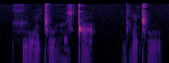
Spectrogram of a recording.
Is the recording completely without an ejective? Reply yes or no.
yes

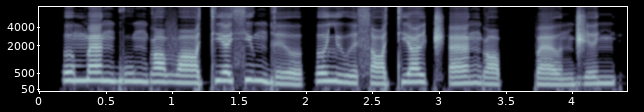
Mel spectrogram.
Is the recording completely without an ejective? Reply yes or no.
no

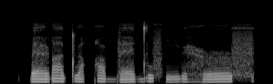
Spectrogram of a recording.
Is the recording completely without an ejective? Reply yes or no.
yes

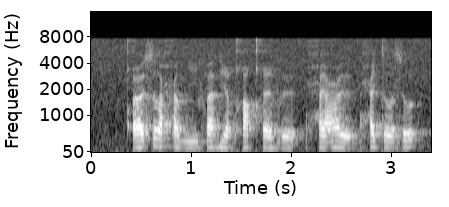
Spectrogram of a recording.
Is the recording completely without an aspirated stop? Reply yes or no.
no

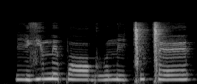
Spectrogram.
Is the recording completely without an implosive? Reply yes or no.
yes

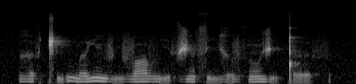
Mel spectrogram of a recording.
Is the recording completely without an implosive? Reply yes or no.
yes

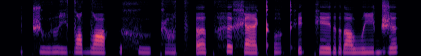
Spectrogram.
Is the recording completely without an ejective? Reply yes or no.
no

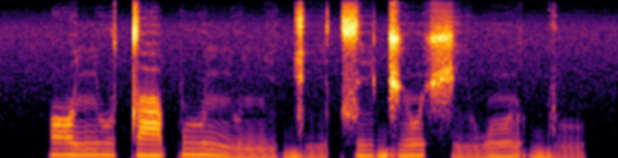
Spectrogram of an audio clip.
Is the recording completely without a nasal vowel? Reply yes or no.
no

